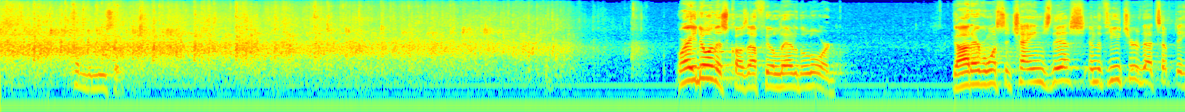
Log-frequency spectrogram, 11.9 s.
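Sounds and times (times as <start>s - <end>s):
crowd clapping in a large room: 0.0s - 6.6s
low steady hum: 0.0s - 11.8s
speech: 0.7s - 1.5s, 6.8s - 8.5s, 9.5s - 11.8s.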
